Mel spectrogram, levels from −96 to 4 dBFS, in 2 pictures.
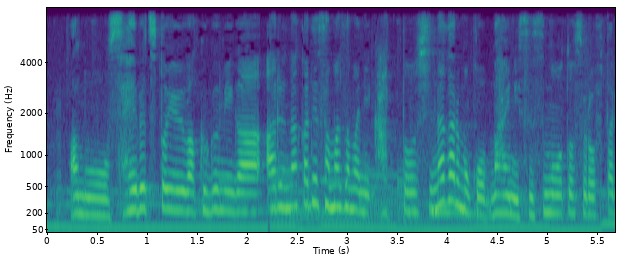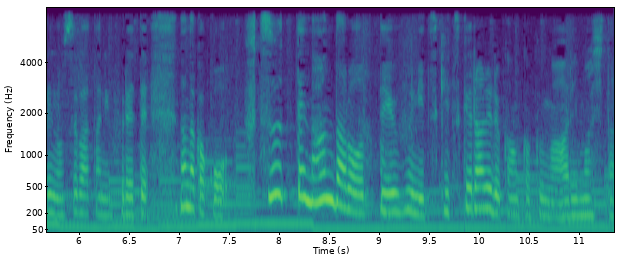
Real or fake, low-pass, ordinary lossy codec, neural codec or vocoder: real; 7.2 kHz; none; none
